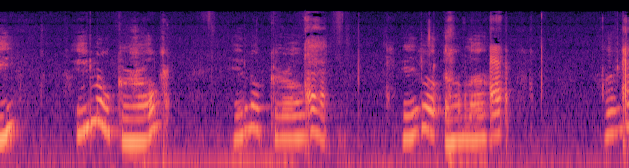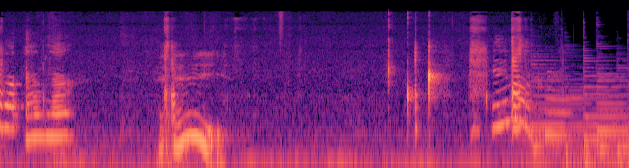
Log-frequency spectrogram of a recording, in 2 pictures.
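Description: A newborn baby cries in short, wailing bursts close by.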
